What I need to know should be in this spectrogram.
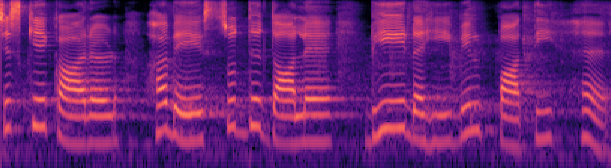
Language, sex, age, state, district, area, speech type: Hindi, female, 18-30, Madhya Pradesh, Hoshangabad, urban, spontaneous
